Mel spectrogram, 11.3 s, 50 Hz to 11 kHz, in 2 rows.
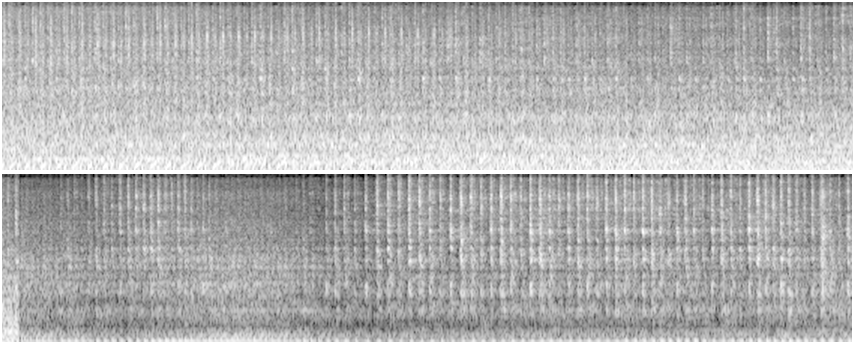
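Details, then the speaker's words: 1952 Minneapolis Moline G tractor gasoline engine, sat in barn 10 years, float possibly stuck: loud even chuffing settles to quieter steady beat about three pulses a second after starting easily; idles smoothly. "I cannot believe it started that easy."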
